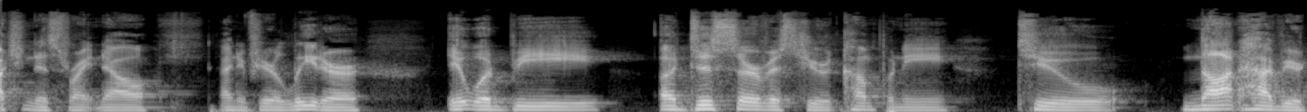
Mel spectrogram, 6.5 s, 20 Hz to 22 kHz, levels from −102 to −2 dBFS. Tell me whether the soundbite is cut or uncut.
uncut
